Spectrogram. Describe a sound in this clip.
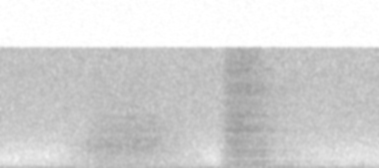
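A young woman breathes in and out slowly and deeply.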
